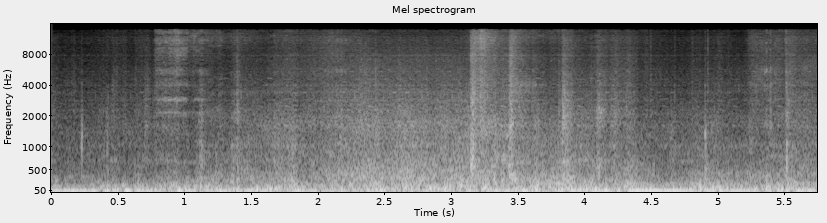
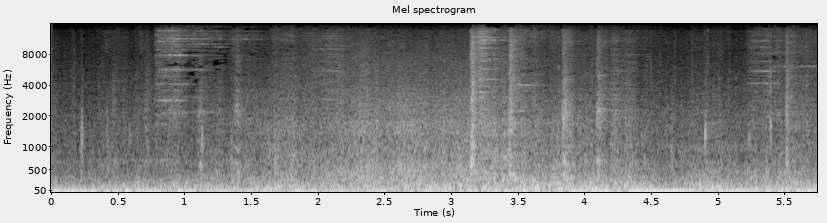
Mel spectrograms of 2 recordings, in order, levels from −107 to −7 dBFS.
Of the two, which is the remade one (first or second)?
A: first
